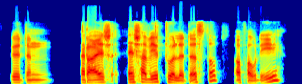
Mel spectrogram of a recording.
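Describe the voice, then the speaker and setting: Against a quiet background, a man with a bright, sharp tone and medium pitch talks at a very slow pace. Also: dry, close sound with no echo. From Spain. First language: Spanish (speaking German). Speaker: IT cloud consultant. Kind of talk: casual podcast discussion.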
